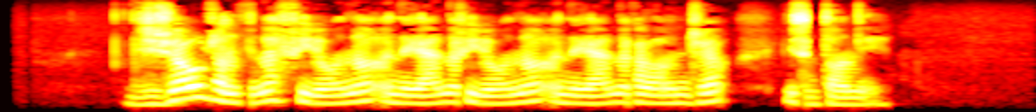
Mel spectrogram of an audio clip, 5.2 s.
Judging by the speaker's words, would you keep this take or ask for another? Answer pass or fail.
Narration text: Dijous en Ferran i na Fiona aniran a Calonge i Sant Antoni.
fail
